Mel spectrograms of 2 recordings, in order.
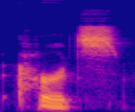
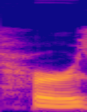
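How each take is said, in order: First: The name ends with a ts sound. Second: The name ends with a plain s sound. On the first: "although I suppose you could pronounce it, uh, yeah, Hertz" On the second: "not Hertz, just Hers"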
